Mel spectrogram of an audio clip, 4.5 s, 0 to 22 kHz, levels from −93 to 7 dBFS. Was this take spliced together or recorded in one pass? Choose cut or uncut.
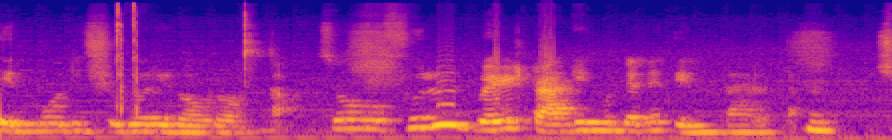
uncut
